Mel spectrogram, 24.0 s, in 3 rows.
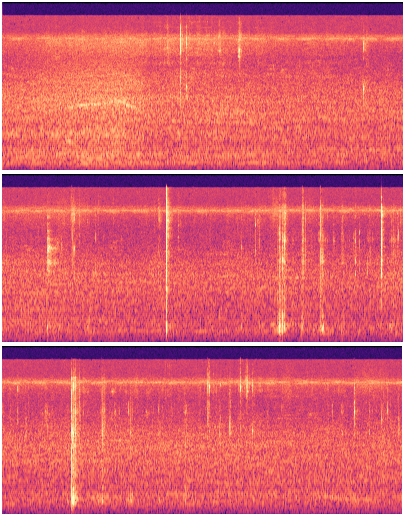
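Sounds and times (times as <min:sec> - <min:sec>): clay being bitten and chewed: 0:13.5 - 0:21.7.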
